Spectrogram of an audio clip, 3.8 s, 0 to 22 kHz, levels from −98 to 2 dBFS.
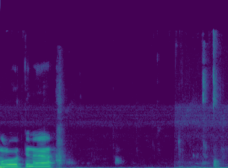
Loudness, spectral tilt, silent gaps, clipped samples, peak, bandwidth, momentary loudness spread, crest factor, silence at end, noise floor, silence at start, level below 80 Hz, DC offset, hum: -33 LUFS; -6 dB/octave; none; under 0.1%; -16 dBFS; 18 kHz; 22 LU; 20 dB; 0 s; -60 dBFS; 0 s; -54 dBFS; under 0.1%; none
